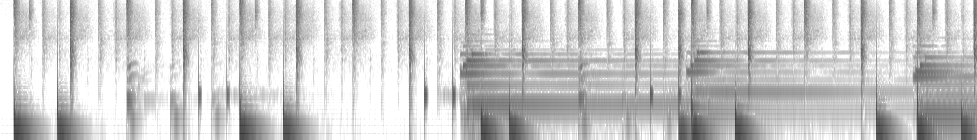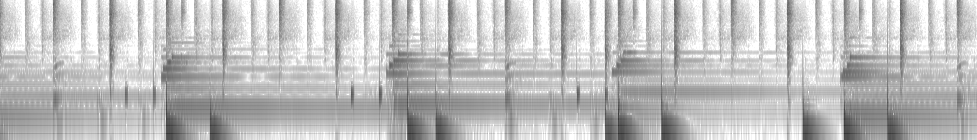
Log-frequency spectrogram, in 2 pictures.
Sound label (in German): Fahrstuhlmusik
